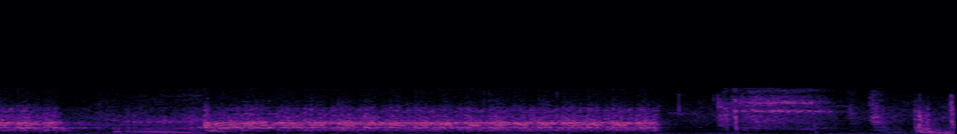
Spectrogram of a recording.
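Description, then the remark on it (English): A car engine drones steadily for a few seconds, then abruptly cuts out and sputters through a few uneven, faltering bursts as the car stalls and breaks down in the middle of nowhere, with no other car in sight. No one speaks. “My car breaks down right where four people...”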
